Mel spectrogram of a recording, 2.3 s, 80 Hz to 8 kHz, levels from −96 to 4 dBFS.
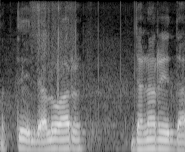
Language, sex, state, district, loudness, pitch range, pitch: Kannada, male, Karnataka, Koppal, -17 LUFS, 120-130 Hz, 125 Hz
